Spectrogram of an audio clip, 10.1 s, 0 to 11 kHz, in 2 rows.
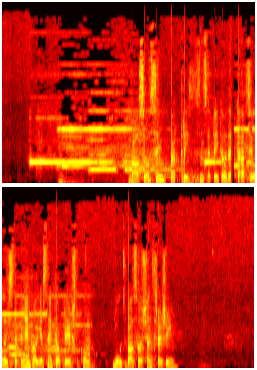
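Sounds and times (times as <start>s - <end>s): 
electric bell ringing to call a parliamentary vote: 0.6s - 6.9s
speech: 2.6s - 8.6s.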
